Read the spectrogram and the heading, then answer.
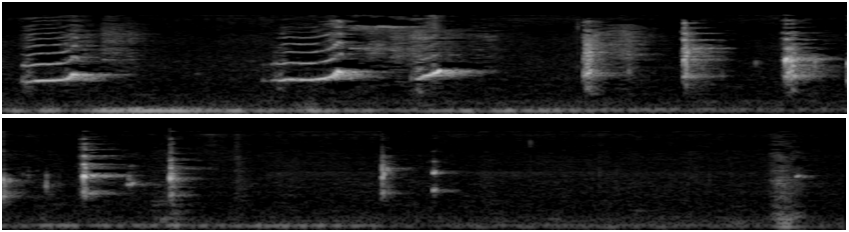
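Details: Singing pet cockatiel: three rising, slurred whistles open the phrase, then a run of clicks and short chirpy notes, with a low steady hum underneath throughout.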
